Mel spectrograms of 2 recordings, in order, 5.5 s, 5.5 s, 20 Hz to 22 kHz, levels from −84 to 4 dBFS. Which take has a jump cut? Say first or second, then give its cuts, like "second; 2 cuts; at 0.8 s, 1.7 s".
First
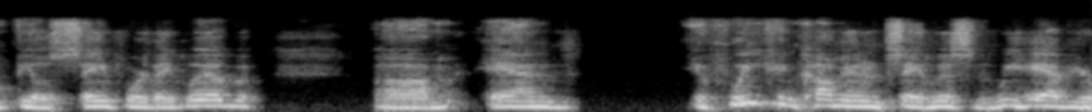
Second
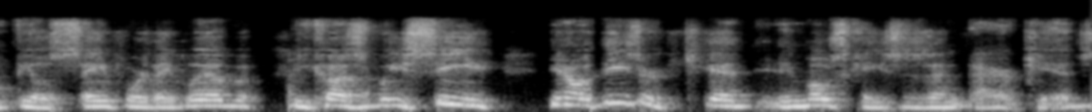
second; 2 cuts; at 1.5 s, 3.0 s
